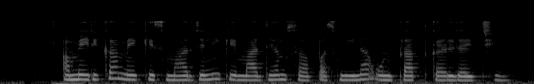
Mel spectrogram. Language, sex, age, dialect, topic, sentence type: Maithili, female, 25-30, Southern/Standard, agriculture, statement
